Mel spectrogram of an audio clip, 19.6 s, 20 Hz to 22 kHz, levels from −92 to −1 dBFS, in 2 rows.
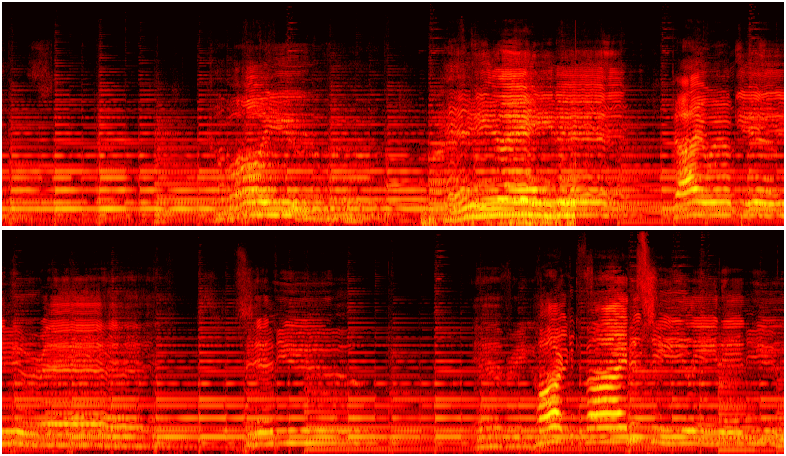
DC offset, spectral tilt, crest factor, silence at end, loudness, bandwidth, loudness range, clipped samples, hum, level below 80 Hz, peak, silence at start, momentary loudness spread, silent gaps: under 0.1%; -5 dB/octave; 20 dB; 0 s; -33 LUFS; over 20 kHz; 8 LU; under 0.1%; none; -56 dBFS; -12 dBFS; 0 s; 12 LU; none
